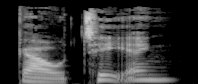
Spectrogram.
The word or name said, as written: garrottering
